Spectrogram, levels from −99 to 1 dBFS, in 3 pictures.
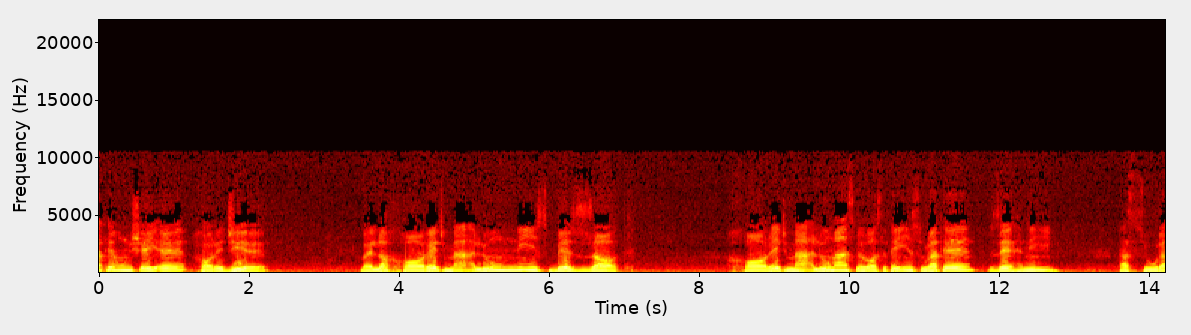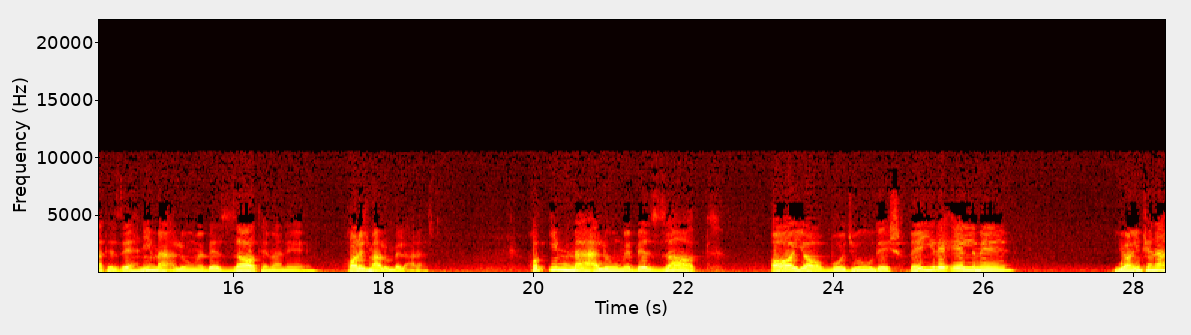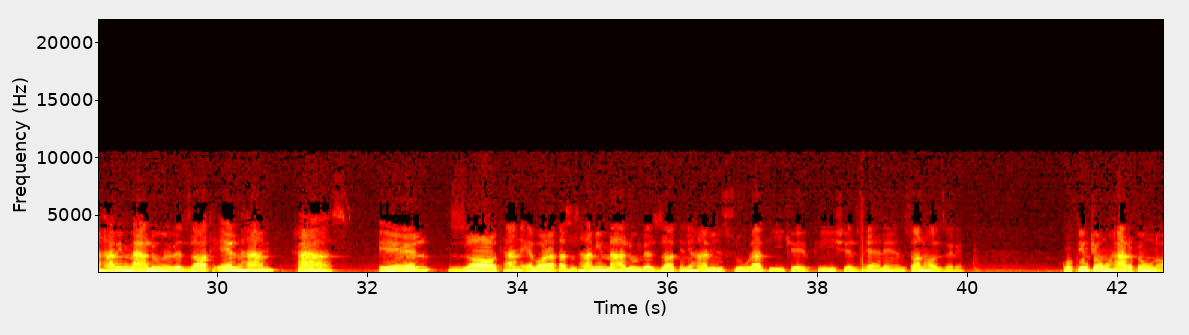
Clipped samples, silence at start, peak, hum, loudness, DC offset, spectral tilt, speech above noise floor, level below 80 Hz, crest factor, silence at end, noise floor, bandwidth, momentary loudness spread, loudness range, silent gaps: under 0.1%; 0 s; -4 dBFS; none; -17 LUFS; under 0.1%; -10.5 dB/octave; 41 dB; -48 dBFS; 14 dB; 0 s; -57 dBFS; 4.8 kHz; 10 LU; 4 LU; none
